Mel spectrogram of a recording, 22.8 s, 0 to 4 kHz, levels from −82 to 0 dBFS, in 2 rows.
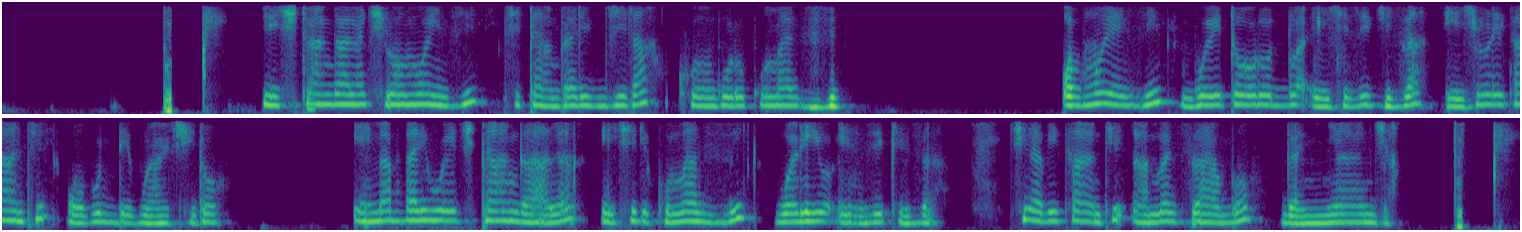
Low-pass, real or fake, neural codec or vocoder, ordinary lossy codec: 3.6 kHz; fake; codec, 24 kHz, 1.5 kbps, HILCodec; none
